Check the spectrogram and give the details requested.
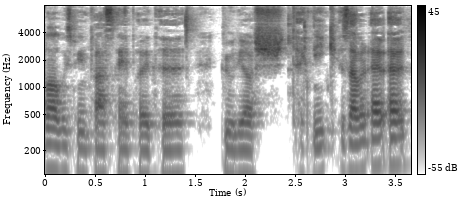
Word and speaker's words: guilloche: I've always been fascinated by the guilloche technique. Is that how you pronounce it?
